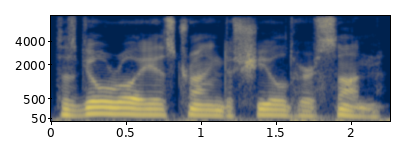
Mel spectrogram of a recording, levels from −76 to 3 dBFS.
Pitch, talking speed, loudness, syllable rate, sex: 110 Hz, 210 wpm, -14 LUFS, 4.1 syllables/s, male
